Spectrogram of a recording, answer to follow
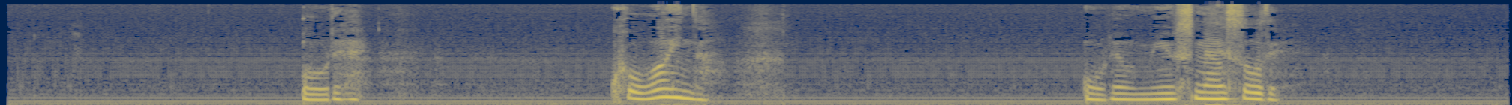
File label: terrible m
